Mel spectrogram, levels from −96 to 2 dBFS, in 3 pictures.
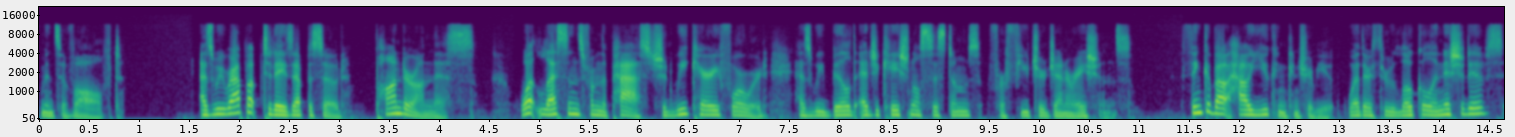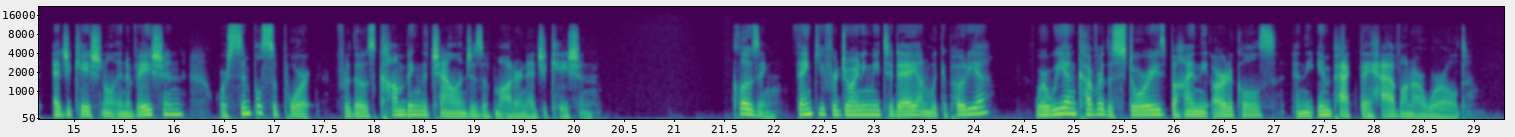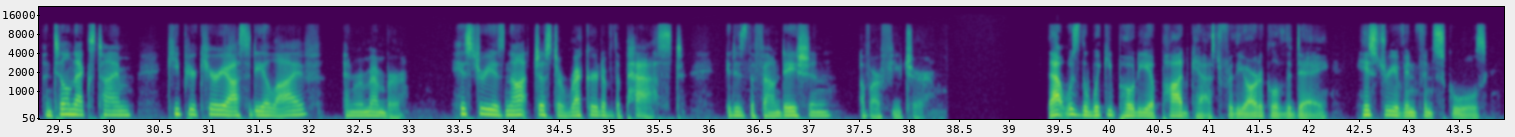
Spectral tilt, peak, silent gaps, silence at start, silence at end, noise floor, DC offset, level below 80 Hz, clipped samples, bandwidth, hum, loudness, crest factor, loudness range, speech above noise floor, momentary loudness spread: -5 dB/octave; 0 dBFS; none; 0.05 s; 0.2 s; -80 dBFS; under 0.1%; -44 dBFS; under 0.1%; 12 kHz; none; -20 LUFS; 20 dB; 4 LU; 61 dB; 11 LU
